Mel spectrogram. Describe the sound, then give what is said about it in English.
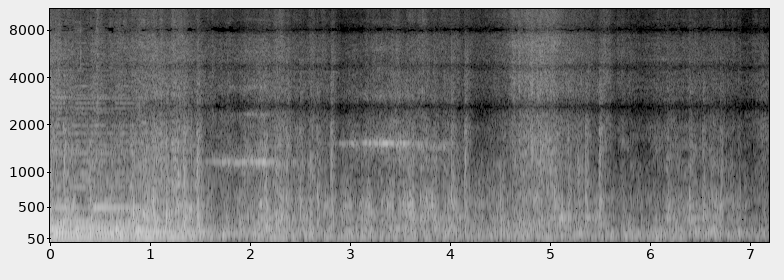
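A train rumbles along the rails with a steady rattling clatter and brief metallic squeals, loudest at the start and then settling into a continuous rolling noise, on a train ride from Hamburg to Copenhagen. No voices. “The train ride to Copenhagen from Hamburg was incredible because the train would drive into a gigantic ferry boat to continue the journey at sea.”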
